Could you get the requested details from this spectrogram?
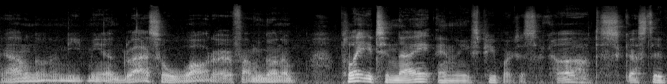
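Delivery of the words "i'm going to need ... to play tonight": put-on sing-song down-home southern American accent. Retelling a drunk man's words to someone, in a southern accent. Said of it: "in a southern accent".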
